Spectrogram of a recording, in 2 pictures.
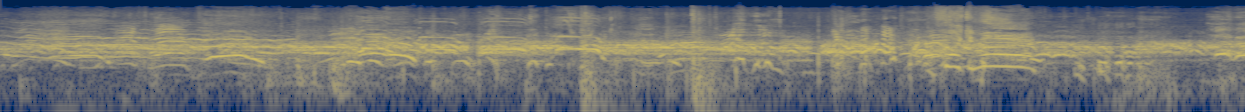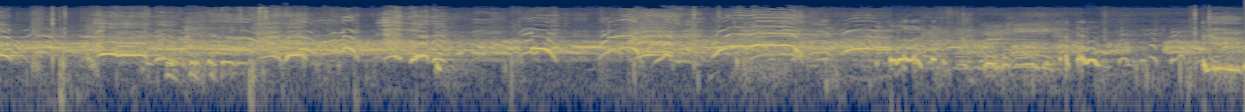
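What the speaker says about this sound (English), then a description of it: "The birds." Geese honking loudly and continuously, a dense flock calling close by for the whole stretch, with people's voices talking intermittently underneath.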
